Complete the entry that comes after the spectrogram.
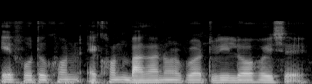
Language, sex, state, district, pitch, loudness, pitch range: Assamese, male, Assam, Sonitpur, 100 Hz, -19 LUFS, 100-105 Hz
